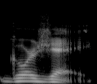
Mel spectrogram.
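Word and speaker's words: Gorges: is by Florence I I believe it's pronounced gorget it's g-o-r-g-e-s and it's a book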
